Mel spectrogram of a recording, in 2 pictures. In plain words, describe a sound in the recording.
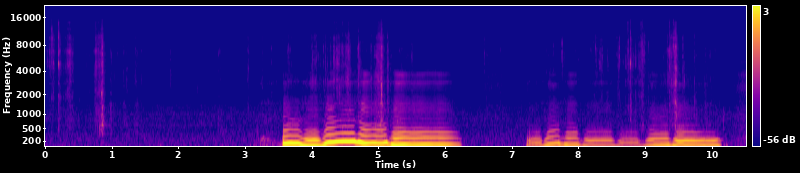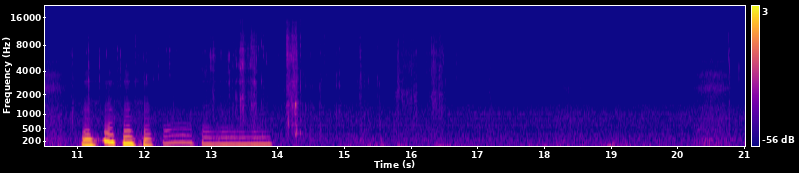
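A foil wrapper crinkles as cards are handled.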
